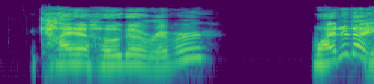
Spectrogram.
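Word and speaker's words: Cuyahoga: The Quoga River. It's the Kaoga River. Kayahoga River.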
